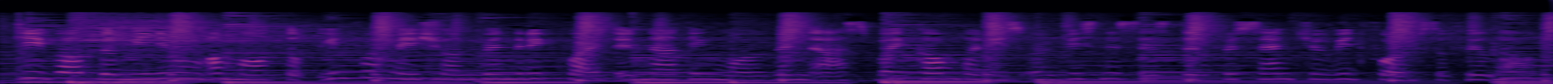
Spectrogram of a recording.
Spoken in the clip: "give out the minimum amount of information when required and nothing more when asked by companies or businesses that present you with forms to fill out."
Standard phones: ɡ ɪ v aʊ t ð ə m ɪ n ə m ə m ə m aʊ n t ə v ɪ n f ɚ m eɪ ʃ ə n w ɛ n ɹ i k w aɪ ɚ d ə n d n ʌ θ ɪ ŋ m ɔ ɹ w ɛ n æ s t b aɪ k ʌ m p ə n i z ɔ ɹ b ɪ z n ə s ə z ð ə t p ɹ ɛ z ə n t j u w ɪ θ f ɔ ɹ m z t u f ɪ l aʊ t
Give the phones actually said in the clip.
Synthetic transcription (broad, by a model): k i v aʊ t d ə m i n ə m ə m ə m aʊ n t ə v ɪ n f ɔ m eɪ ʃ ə n w ɛ n ɹ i k w aɪ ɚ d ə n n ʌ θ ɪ ŋ m ɔ ɹ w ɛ n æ s b aɪ k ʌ m p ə n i s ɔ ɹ b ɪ s n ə s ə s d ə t p ɹ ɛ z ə n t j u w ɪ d f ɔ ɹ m s t u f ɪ l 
